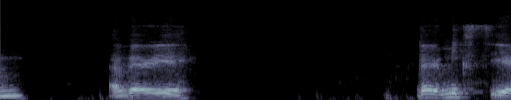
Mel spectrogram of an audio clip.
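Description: A young man speaks calmly and close, in short phrases with pauses, through a phone microphone.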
